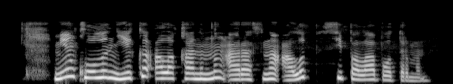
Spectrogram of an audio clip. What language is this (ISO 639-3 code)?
kaz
